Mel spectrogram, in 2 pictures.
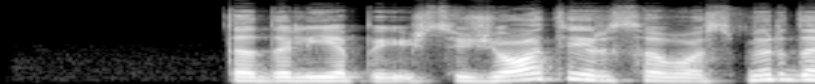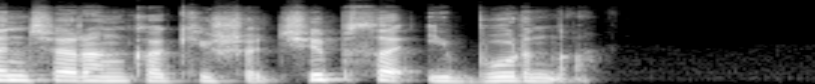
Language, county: Lithuanian, Vilnius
